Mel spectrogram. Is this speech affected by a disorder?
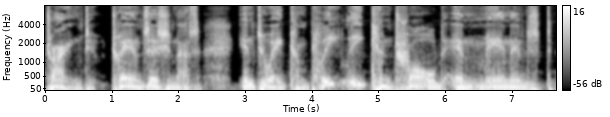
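Yes: speech impediment, mild; slight speech impediment.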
